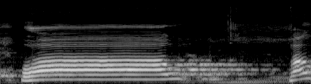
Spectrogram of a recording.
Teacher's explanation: वाव को दोनों ओंठों की गुलाई से अदा करेंगे।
